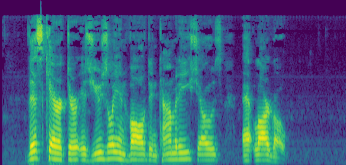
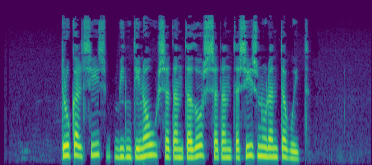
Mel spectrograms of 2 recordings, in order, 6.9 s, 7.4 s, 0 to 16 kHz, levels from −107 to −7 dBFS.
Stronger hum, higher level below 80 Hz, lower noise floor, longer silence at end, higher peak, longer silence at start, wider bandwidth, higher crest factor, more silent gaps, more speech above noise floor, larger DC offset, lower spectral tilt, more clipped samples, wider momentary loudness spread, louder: first, 60 Hz at -60 dBFS vs none; first, -58 dBFS vs -72 dBFS; second, -70 dBFS vs -74 dBFS; second, 1.25 s vs 1.5 s; first, 0 dBFS vs -6 dBFS; second, 0.55 s vs 1.25 s; about the same, 11.5 kHz vs 11.5 kHz; about the same, 18 dB vs 18 dB; neither; about the same, 54 dB vs 53 dB; neither; second, -4 dB/octave vs -6 dB/octave; neither; first, 13 LU vs 8 LU; first, -16 LUFS vs -22 LUFS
